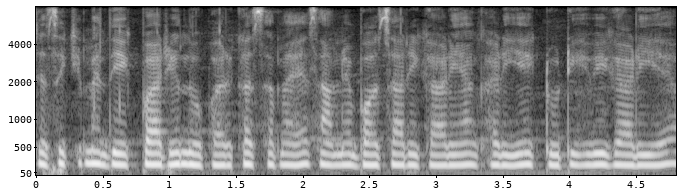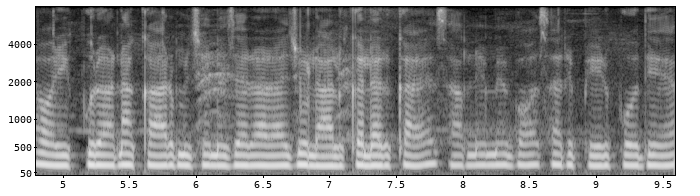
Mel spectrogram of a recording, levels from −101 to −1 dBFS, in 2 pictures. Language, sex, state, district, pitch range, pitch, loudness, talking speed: Hindi, female, Bihar, Katihar, 180-195 Hz, 185 Hz, -16 LUFS, 260 wpm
